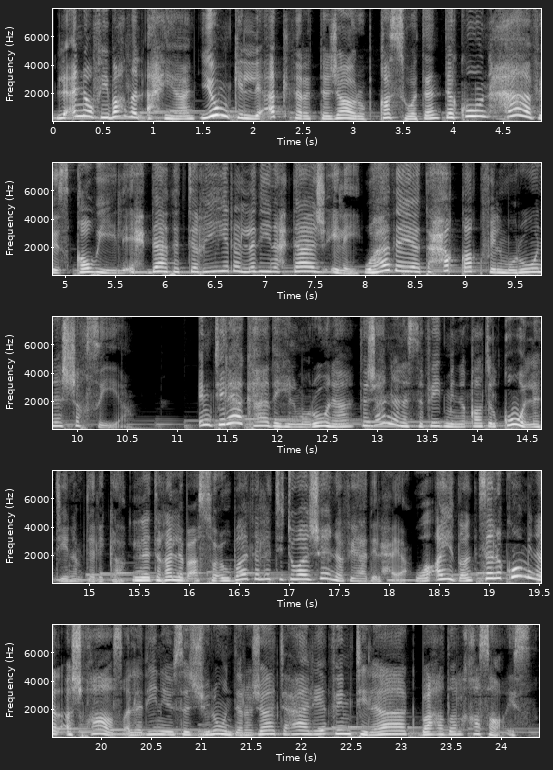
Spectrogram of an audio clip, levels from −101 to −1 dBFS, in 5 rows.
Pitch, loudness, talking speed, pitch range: 250 Hz, -20 LUFS, 125 wpm, 220-305 Hz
